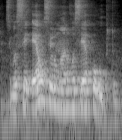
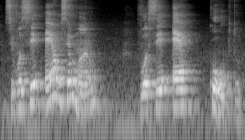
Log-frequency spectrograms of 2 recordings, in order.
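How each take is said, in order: First: The sentence is spoken at a normal pace. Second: The sentence is spoken very slowly.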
